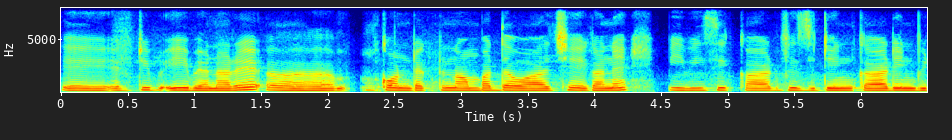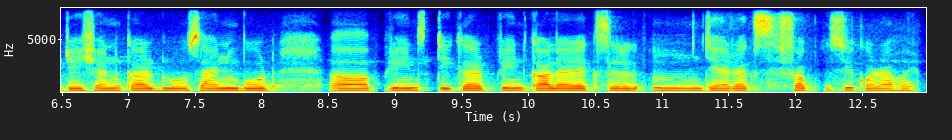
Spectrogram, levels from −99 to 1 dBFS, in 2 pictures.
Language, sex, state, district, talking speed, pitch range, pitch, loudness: Bengali, female, Tripura, West Tripura, 135 wpm, 190-205 Hz, 195 Hz, -17 LUFS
